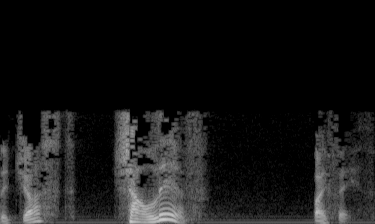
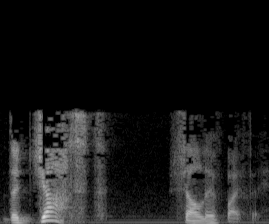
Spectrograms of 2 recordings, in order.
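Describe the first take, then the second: First: The stress is on the word live. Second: The stress is on the word just.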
